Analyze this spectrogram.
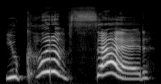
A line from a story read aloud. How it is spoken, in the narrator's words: James yells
